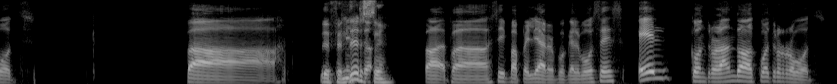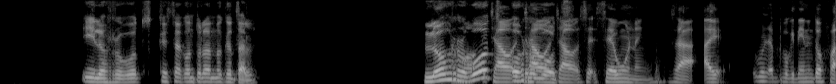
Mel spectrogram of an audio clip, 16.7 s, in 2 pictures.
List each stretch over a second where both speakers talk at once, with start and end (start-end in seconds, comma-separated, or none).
12.9-14.1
